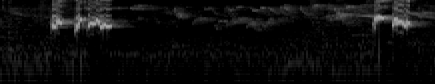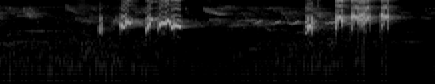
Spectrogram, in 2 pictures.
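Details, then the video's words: Red-whiskered bulbul singing its morning double-note song, a mature wild style played to train other bulbuls: three loud, liquid, chattering phrases roughly every two and a half seconds, with soft wavering trills from other birds between them. "luyện chào mào hót sáng, Ép chào mào hót âm kép già rừng hay tuyệt!"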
